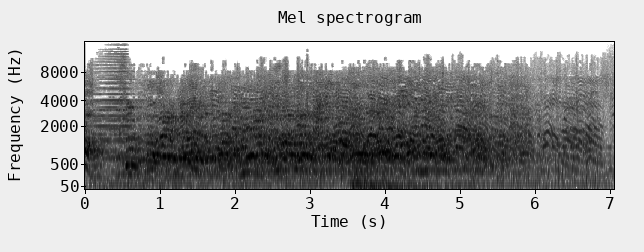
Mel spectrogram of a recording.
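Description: A crowd of people murmurs and chatters loudly.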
